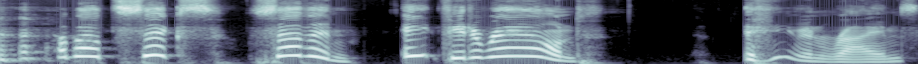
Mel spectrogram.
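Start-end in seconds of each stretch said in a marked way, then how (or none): 0.0-2.9 squeaked out high and slow. Host reads a quoted account aloud: Mickey Mouse voice. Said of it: "excited voice".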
